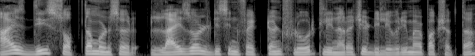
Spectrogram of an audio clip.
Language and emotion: Goan Konkani, neutral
